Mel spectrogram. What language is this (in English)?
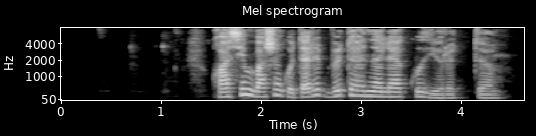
Bashkir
